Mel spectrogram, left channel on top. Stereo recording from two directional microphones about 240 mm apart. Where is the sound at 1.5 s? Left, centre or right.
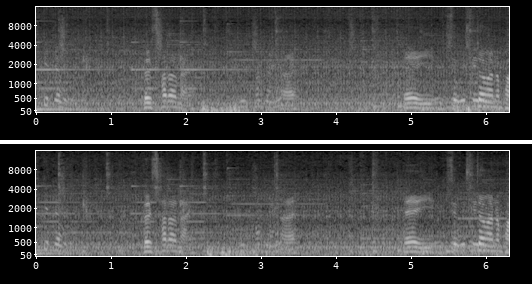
Centre.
